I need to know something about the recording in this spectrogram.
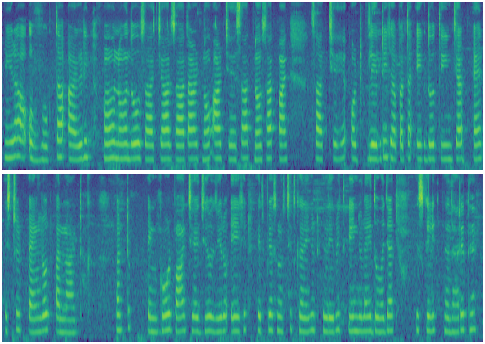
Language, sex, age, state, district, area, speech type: Hindi, female, 18-30, Madhya Pradesh, Narsinghpur, rural, read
